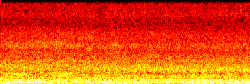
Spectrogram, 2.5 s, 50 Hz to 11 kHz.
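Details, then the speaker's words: Holmes Blizzard Junior, a small 2-speed fan about 6 inches, switched to high speed: steady, even whoosh of air with a faint low hum and no ticks or rattles. Runs smoothly and normally. "And let's see what the other speed is. Okay, that's high speed."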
